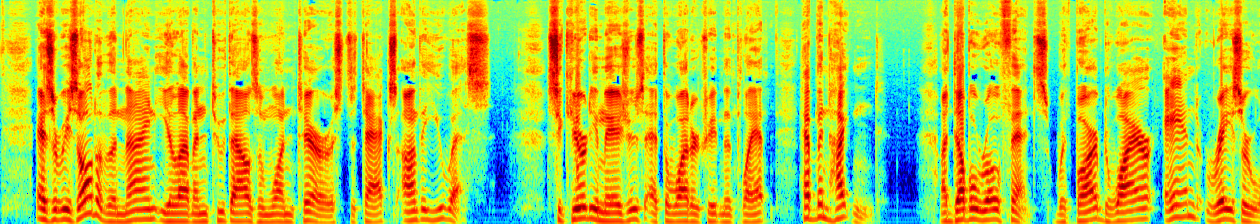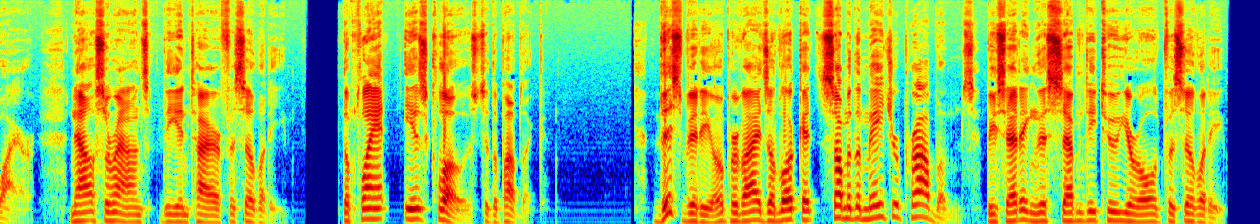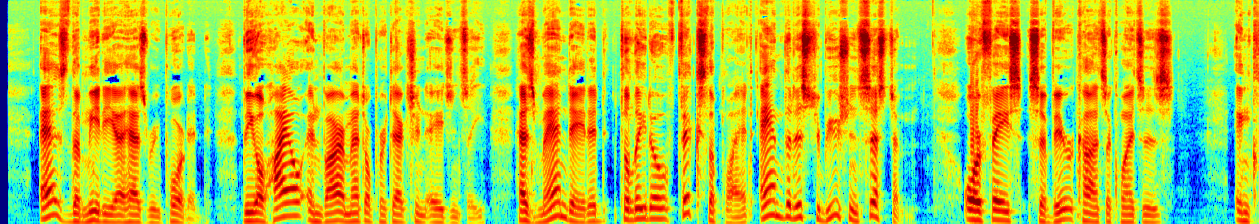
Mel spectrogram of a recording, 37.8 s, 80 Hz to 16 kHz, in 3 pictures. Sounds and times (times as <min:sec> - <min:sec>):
Speech: 0:00.4 - 0:18.1, 0:19.1 - 0:24.9, 0:25.6 - 0:37.0, 0:37.6 - 0:37.7.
